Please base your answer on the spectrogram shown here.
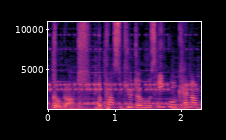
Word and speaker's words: Godot: more mature God do um who is this godat person it's not surprising that a spirit medium has not heard the name Godot the prosecutor whose equal cannot be found in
